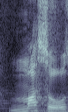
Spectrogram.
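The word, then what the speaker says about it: mussels: กล้าม เนื้อ หรอ ครับ ที่ จริง ออก เสียง เหมือน กัน แต่ สะกด กัน ไม่ เหมือน กัน นะ ครับ muscles ก็ คือ หอย แมลง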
